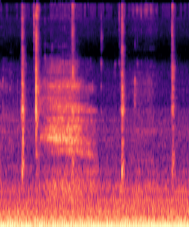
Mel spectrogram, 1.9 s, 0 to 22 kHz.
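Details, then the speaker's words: 2018 Chevy Colorado with key on: sharp, regular relay-like clicks about two a second, like a turn signal though none is on, continuing after key off; owner suspects dead remote key fob batteries, unconfirmed. "clicking sound in a 2018 chevy colorado um so when i put the key in you can hear it it sounds like the turn signal's on but if you look it's not"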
